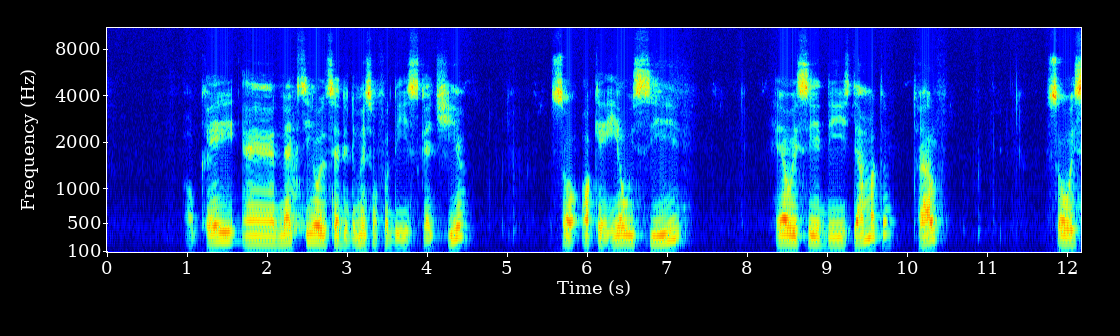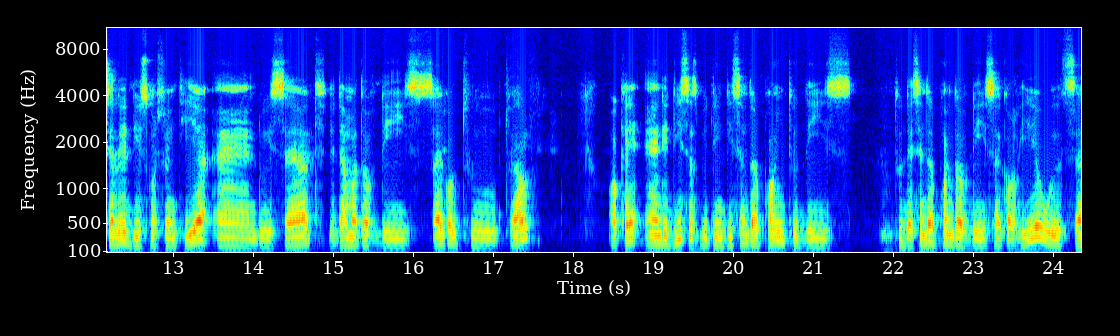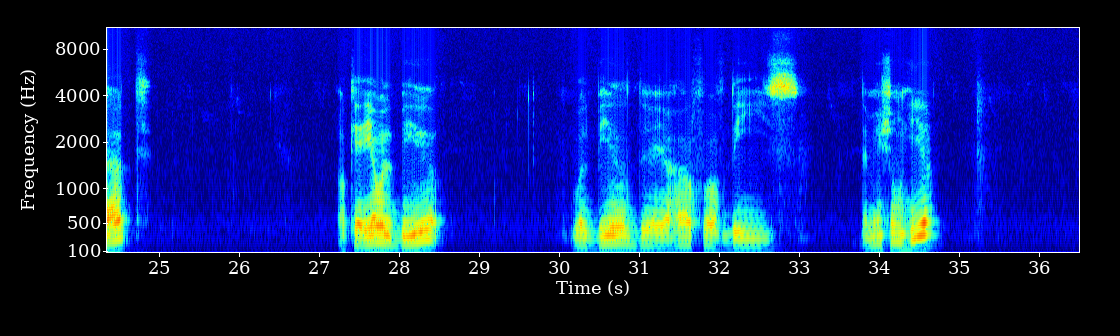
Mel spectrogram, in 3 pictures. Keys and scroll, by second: 5.5 alt+Tab, 11.5 alt+Tab, 17.0-17.9 typing, 23.8 alt+Tab.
